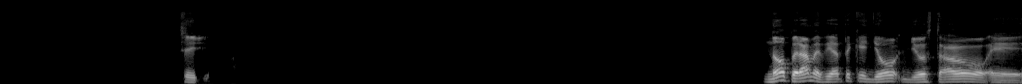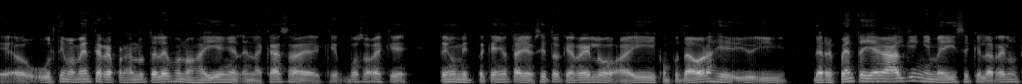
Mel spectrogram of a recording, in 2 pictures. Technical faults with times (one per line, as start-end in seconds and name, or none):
none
